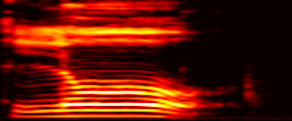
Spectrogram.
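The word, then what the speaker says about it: ಲೋ: And it is pronounced like L-O-A in load.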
